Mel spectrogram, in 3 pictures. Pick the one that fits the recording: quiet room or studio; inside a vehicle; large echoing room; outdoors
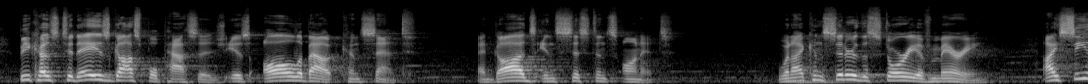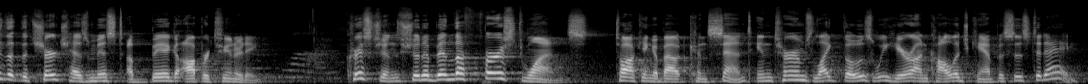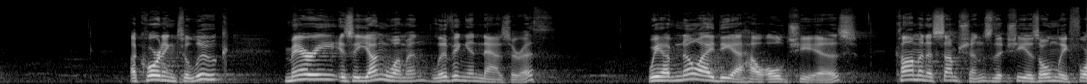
large echoing room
